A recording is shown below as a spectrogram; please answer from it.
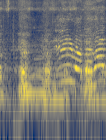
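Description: Maasai men chanting as a group: a steady low drone from the line of singers under a high, wavering lead voice that rises and falls in long arcs.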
